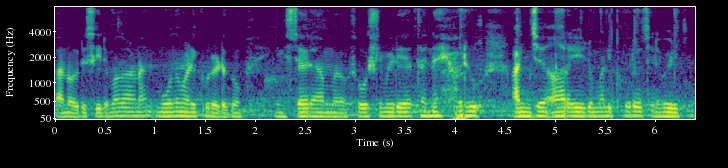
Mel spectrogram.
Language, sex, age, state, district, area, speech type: Malayalam, male, 18-30, Kerala, Idukki, rural, spontaneous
